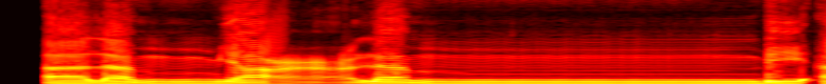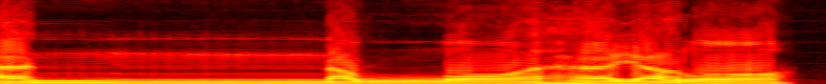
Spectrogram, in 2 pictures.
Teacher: cara membacanya mengalirkan mim yang pertama, kemudian dengan aliran yang sedang, kemudian yang kedua adalah menahan dengan aliran yang lama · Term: gunnah yang sempurna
